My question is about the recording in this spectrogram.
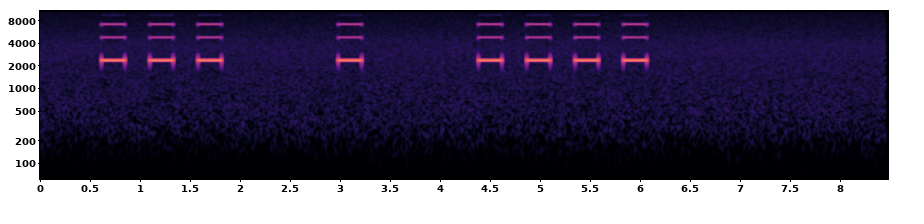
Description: Beep code, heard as a piezo beeper, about 2400 Hz. 3-1-4. In Phoenix BIOS tables: interrupt mask register failure.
